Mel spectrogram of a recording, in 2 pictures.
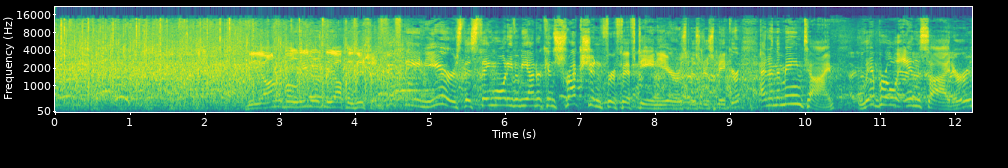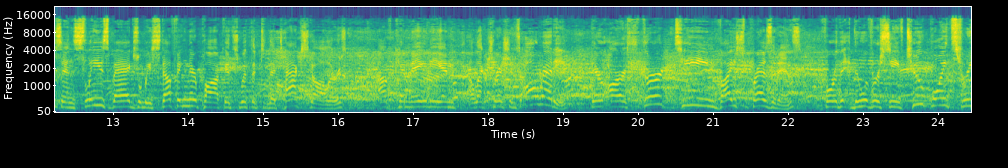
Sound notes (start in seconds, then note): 4.0 some Applause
